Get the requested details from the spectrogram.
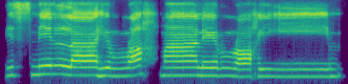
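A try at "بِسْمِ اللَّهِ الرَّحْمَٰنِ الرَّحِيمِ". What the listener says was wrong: Mirrahim. Ulang. Mirrahim. Jangan mirroh.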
